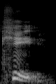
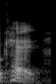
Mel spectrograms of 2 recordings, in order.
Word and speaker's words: Cay: But it is actually pronounced key. However, Royal Caribbean trademarked the name Perfect Day at Coco Cay, and they mean for you to pronounce it K because it rhymes with day.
